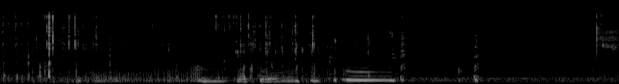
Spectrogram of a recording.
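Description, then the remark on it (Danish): Irregular clatter of fingers typing on a computer keyboard to write out where a church is located, quick bursts of key clicks with short pauses, and a brief low voice sound partway through. “Kan du skrive, kan du lige skrive, hvor det er, kirken ligger?”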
